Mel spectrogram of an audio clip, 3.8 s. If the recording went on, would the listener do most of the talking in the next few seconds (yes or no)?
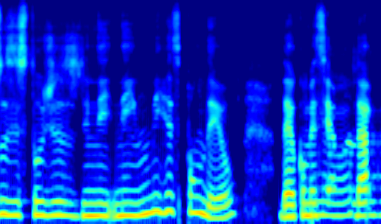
no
